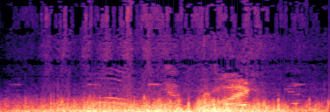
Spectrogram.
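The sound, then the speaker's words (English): Wind howls across an open field outside Kyiv, Ukraine, in cold weather, in a steady, loud, rushing roar with gusty buffeting, and faint voices of a small group of students bundled up in heavy parkas, snow pants and boots are partly buried beneath it. “They're all bundled up against the cold in heavy parkas and snow pants and boots. The wind is howling.”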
